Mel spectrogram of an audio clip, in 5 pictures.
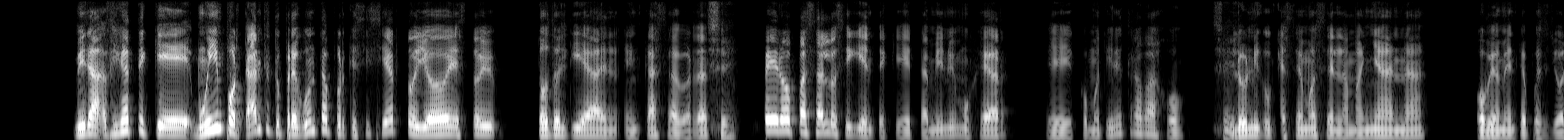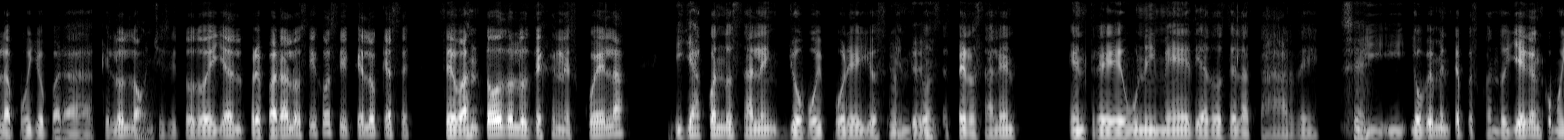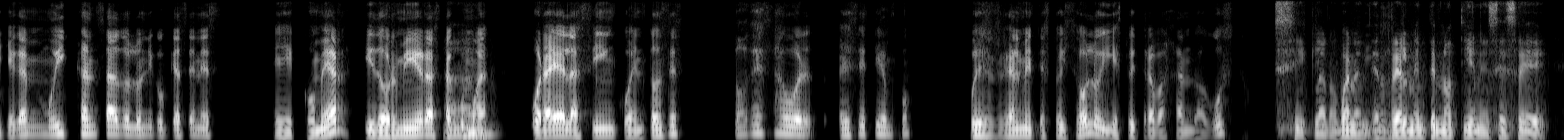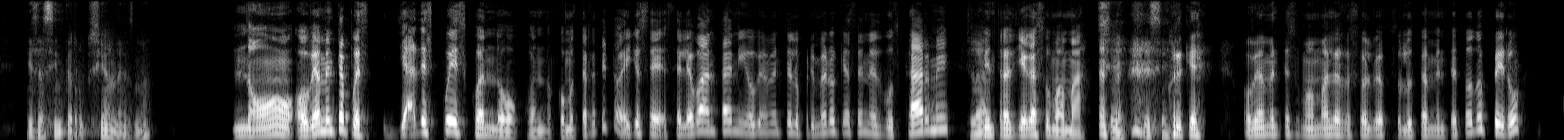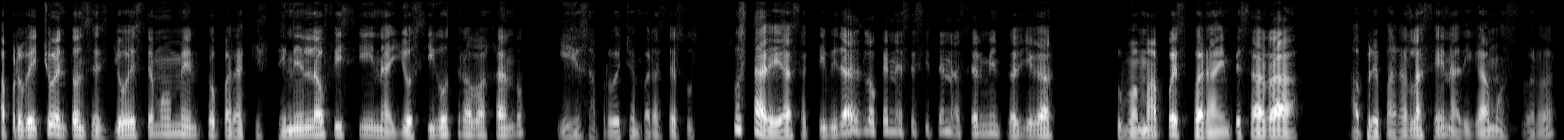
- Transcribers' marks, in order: laugh
- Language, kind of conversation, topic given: Spanish, podcast, ¿Cómo organizas tu espacio de trabajo en casa?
